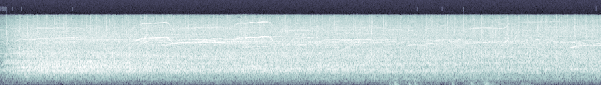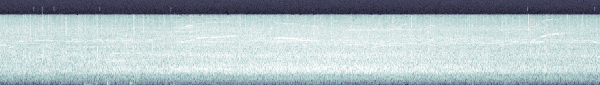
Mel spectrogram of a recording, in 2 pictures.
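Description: A crowd applauds to welcome back hockey great Jaromir Jagr at a sports radio show event, with long, sustained clapping mixed with general crowd noise that stays at an even level throughout.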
